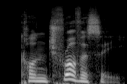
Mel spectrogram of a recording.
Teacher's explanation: Some British speakers stress the second syllable.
